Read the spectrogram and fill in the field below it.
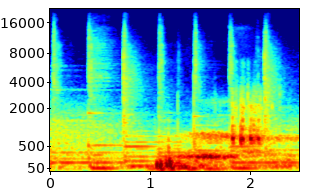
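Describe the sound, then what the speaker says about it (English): Minecraft 1.19 "Warden draws close" warning sound: an ominous low rumble with a swelling, warbling mid-range tone and occasional sharp clicks, growing slightly louder toward the end. "And if you see Warden draws close or hear this noise,"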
